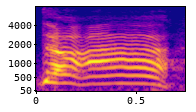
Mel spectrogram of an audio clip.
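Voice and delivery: high, sudden mock-demon "ah"; put-on cry meant to startle; desperate scare cry. Demon about to lose somebody, desperate scare cry. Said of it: "out of desperation, they're like".

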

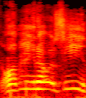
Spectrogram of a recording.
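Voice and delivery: high, soft imitation of her; breezy mock girlfriend. Girlfriend excusing herself on the phone, breezy high imitation.

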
